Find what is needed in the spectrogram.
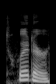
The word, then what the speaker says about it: Twitter: Twitter, sorry, 他是 short I, 我刚说 Twitter, Twitter。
